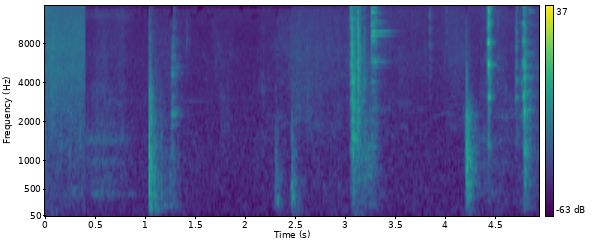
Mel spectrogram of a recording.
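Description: Chopsticks clink against dishes.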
